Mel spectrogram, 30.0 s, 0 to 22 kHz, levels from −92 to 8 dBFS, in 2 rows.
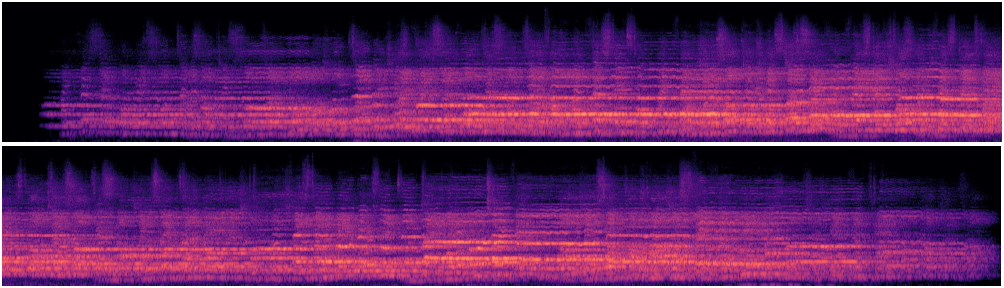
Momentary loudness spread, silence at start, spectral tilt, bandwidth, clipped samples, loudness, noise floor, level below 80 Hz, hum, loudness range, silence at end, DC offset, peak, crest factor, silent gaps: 17 LU; 0.8 s; -3.5 dB/octave; 12.5 kHz; under 0.1%; -23 LUFS; under -90 dBFS; -76 dBFS; none; 11 LU; 0.25 s; under 0.1%; -6 dBFS; 18 dB; none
